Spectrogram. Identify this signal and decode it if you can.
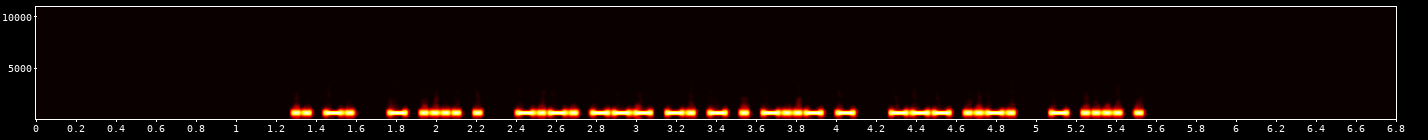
Morse code, heard as a keyed tone, about 44 wpm, 700 Hz. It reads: IN THE CONTEXT OF THE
